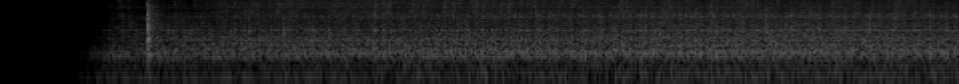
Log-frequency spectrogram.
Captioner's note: film reel rolling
